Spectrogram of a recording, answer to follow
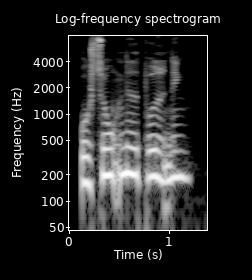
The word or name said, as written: ozonnedbrydning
